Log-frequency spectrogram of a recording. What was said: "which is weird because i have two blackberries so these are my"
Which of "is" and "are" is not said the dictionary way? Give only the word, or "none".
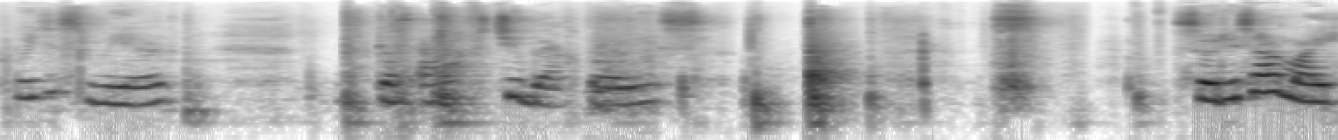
is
